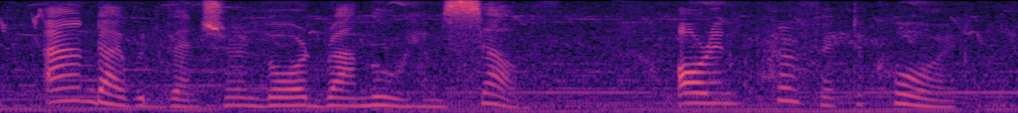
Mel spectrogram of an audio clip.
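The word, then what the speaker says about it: Ramuh: It's Ramu, not Rama.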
